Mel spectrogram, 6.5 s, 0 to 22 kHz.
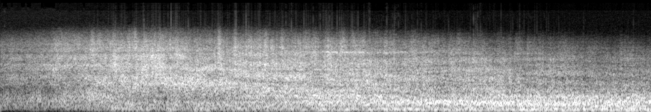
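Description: An airplane takes off from runway 30 left at Minneapolis–St. Paul airport, its engine roar swelling within the first second, then holding loud and broad and steady.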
